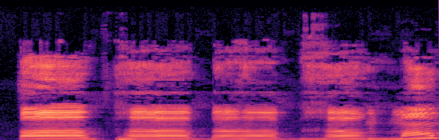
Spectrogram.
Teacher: आप जब प फ ब भ म बोल रहे हैं तो आप अपने आप देखेंगे कि आपके दोनों लिप्स एक दूसरे से चिपक रहे हैं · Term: ओष्ठ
